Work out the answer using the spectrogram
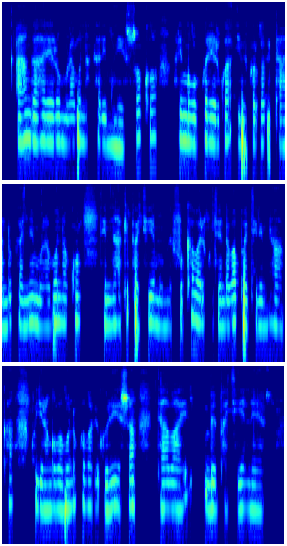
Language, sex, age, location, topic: Kinyarwanda, female, 18-24, Huye, finance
